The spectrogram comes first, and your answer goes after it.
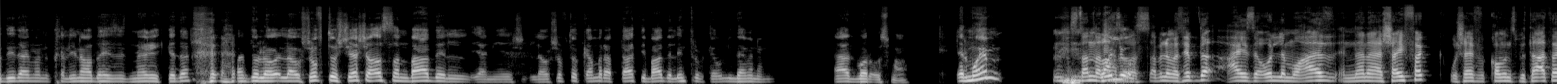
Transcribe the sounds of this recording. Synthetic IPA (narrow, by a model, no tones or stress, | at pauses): d̪iːd̪æjmænt̪e̥xælːiːniɑd̪æhezed̪mæːɣiked̪æʔent̪olæwlæwʃoft̪oʃːæːʃæʔɑsˤlɑnbaʕd̪eljaʕnilæwʃoft̪okːæmeɾˤɑbet̪aʕt̪ibaʕd̪elʔent̪ɾobet̪ʔæwuːnːid̪æjmænʔæmiːn | ʔaʕed̪̚bɑɾʔosma̰ʕ | ʔelmohemː | esænːælɑbæsˤːʔæblmæt̪eb̚d̪æʔʕaːjezʔæʔuːlːemoʕaːðʔḛnːʔænæʃæjfæk̚ | weʃæːjefekoment̪sbet̪aːʕt̪æk̚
